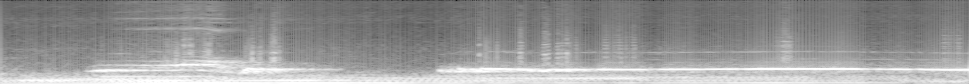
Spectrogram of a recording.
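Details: Champion puter pelung Barbary dove from a bird farm in Sragen, Central Java, Indonesia, singing as a master and bait recording to stimulate other doves to sing: a short rising coo, then a very long steady hollow tone over a low rumbling background.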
